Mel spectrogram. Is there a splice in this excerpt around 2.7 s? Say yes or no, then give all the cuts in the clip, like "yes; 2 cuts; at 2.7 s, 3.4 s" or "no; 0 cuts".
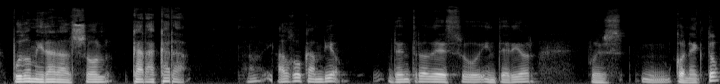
yes; 1 cut; at 2.7 s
